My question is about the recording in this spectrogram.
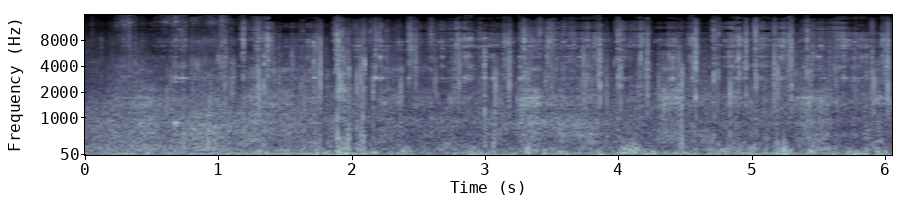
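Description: Running footsteps on a concrete sidewalk, a quick, uneven patter of footfalls heard close up through a chest-strapped action camera, with the jostling of the mount and a steady low rumble underneath.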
